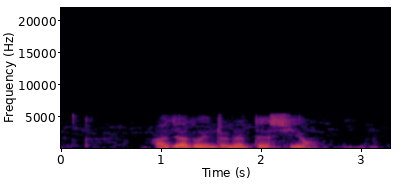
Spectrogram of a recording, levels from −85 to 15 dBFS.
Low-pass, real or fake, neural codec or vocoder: 5.4 kHz; real; none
